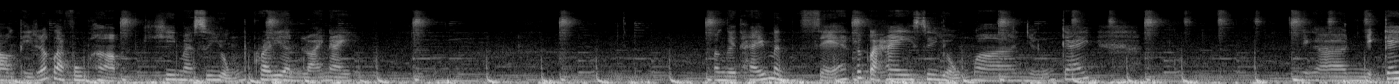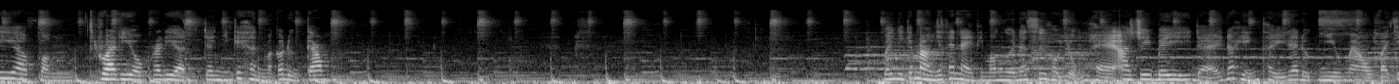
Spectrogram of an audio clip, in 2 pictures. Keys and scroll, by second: 22.4 super+c, 23.2 shift+super+v, 25.3 super+x.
